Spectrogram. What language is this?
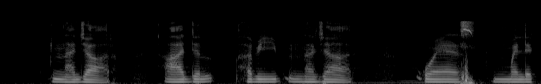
Kashmiri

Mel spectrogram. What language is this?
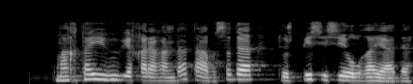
Kazakh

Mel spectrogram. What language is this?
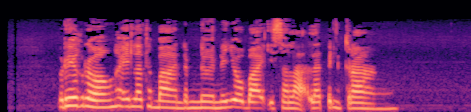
Thai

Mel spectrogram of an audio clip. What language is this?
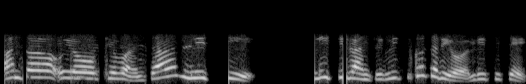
Nepali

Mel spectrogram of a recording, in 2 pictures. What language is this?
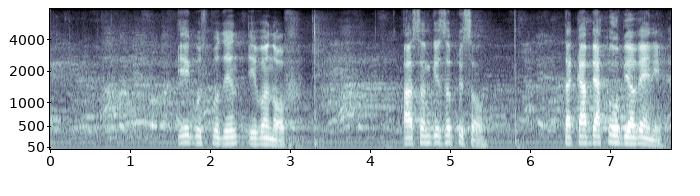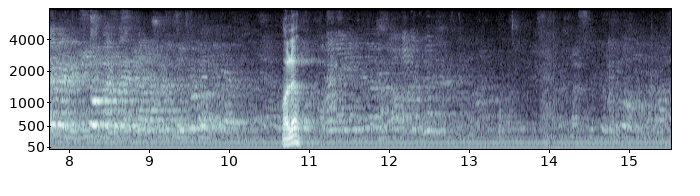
Bulgarian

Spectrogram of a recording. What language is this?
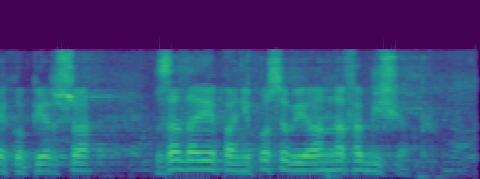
Polish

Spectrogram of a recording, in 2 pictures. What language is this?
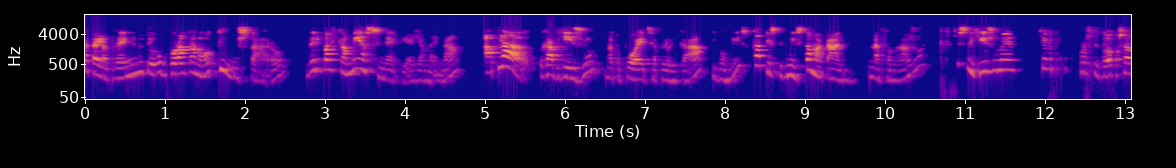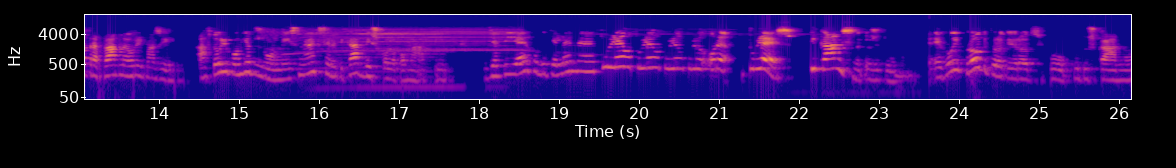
Greek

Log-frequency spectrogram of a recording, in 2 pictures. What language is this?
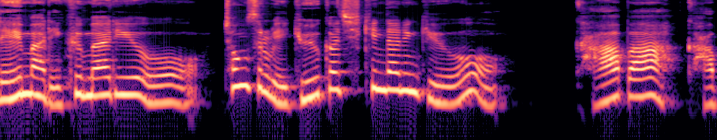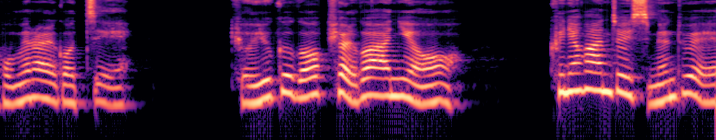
Korean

